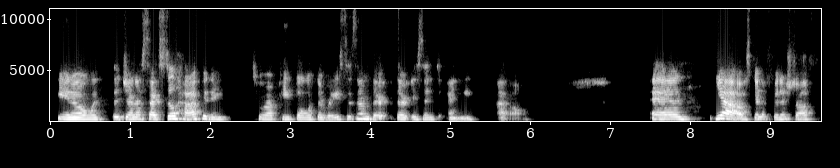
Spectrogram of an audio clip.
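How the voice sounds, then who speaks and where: A woman's voice: mid-range voice, poor audio. A woman giving an earnest personal account at an online panel, talking conversationally over a video call. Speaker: guest speaker.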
